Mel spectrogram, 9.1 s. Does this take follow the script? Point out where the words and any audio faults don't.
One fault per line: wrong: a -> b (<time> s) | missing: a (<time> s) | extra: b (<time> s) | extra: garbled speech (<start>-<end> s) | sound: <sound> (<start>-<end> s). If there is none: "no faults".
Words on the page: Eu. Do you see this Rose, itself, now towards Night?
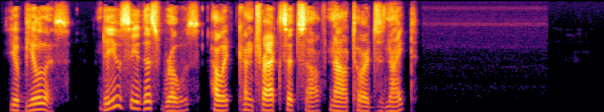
extra: how it contracts (3.1 s)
